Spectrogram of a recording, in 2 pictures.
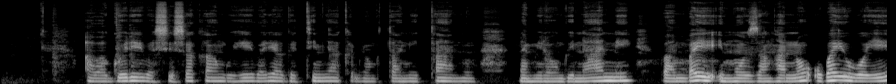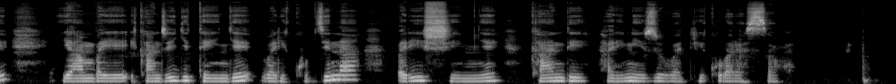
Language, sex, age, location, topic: Kinyarwanda, female, 18-24, Kigali, health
